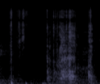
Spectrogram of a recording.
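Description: A hard plastic trading-card case being handled and set into a small clear display stand: a few light clicks and taps, with a stretch of faint rubbing in the middle.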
